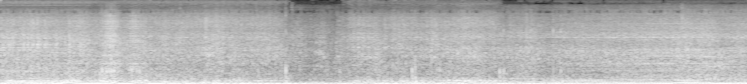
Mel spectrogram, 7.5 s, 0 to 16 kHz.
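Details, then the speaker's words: 2022 Can-Am Defender HD9 DPS cab after fix, driving about 50–70 km/h: steady low engine and road drone with no buzzing rattle; a faint tingy sound remains. The rattle came from the loose factory heater core, fixed with foam weather stripping. "Okay. So, that that was a lot better. I heard this little tingy sound after, but I never noticed that before. Probably cuz that was rattling too much."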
